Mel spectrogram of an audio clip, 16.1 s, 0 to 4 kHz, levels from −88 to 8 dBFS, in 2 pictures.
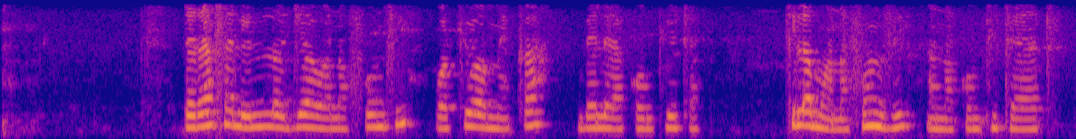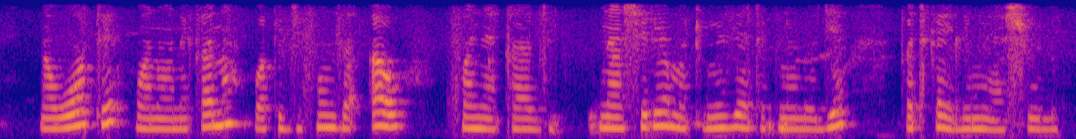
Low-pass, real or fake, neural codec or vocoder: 3.6 kHz; real; none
